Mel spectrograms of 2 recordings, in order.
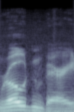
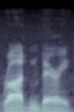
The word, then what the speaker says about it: Roddenberry: a trekkie one time who insisted that gene roddenberry pronounced his name rodenberry not roddenberry i have no idea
